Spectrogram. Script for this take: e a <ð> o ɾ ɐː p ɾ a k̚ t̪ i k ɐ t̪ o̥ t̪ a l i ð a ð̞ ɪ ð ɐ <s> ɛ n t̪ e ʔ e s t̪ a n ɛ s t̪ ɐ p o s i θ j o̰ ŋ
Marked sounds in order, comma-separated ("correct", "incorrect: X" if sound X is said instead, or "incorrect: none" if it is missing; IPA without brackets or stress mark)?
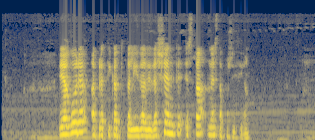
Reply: incorrect: ɣ, incorrect: ʃ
